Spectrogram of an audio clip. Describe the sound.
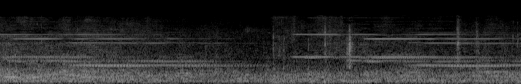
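Bell in a parliament ringing to call members to a vote, a steady high-pitched ringing that runs throughout over faint background noise, with a few brief clicks near the end.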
